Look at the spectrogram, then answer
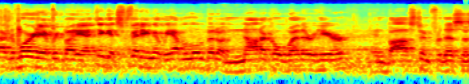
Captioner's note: applause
